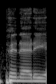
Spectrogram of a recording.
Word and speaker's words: Pignetti: It's Penetti and the G is silent, but there was a G in there.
